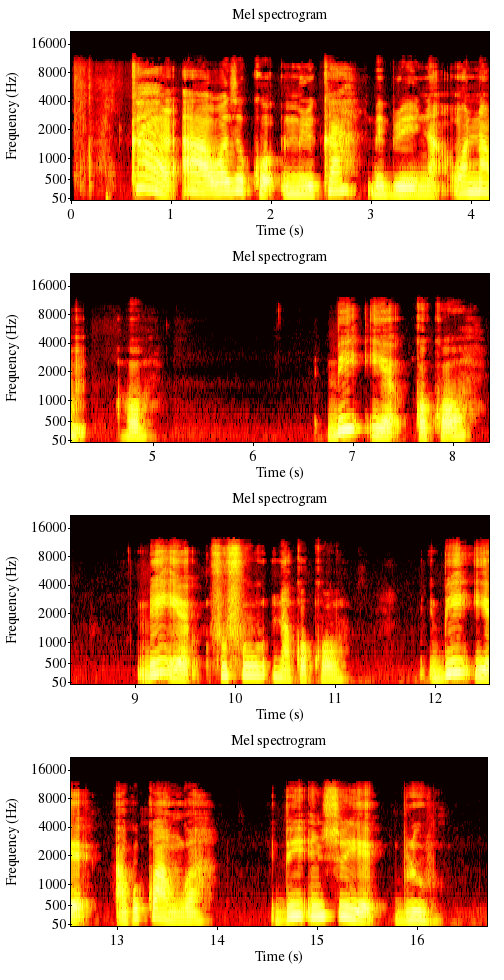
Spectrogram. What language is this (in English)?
Akan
